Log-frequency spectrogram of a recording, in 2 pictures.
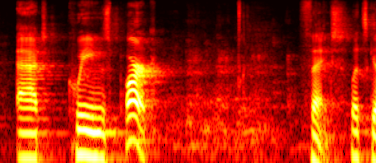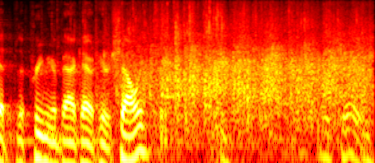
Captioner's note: applause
